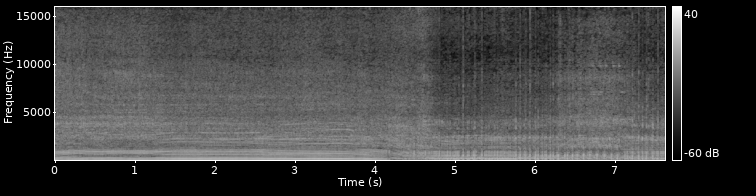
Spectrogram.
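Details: Chainsaw of roughly 50–60cc (owner unsure, maybe 58), 3/8 pitch chain on a 24-inch bar, on its second tank and barely broken in, cutting old wood: a steady full-throttle scream drops and roughens in the wood but keeps pulling strongly, normal operation under load.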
